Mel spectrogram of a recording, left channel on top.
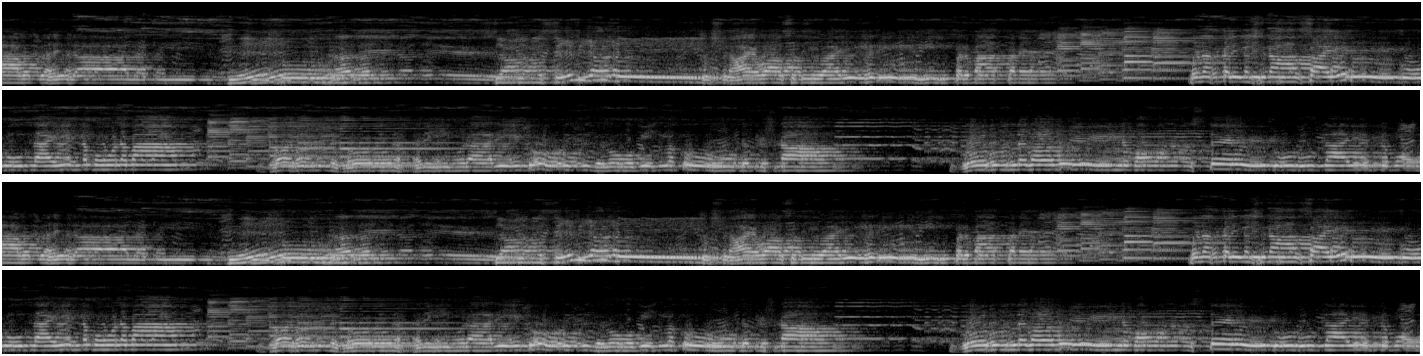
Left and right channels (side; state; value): both; normal; correlation 0.45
